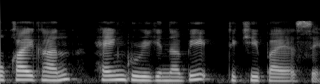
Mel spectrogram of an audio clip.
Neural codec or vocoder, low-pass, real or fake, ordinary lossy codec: none; none; real; none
